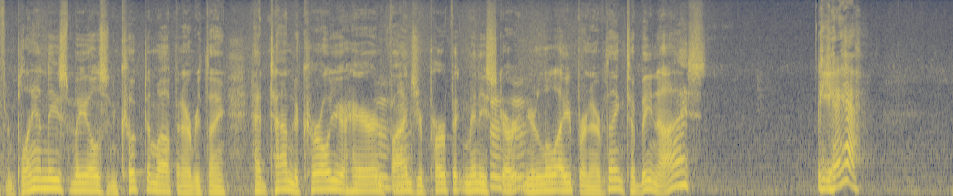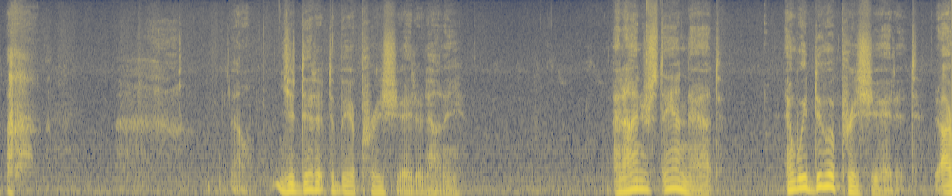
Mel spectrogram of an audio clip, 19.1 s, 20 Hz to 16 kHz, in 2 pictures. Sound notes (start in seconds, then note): 9.7 Tommy laughing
